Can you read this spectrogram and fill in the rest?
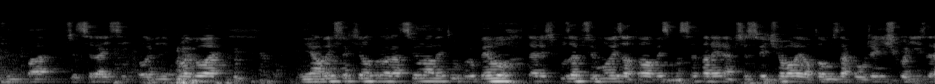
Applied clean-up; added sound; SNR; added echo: classical method WPE with log-MMSE.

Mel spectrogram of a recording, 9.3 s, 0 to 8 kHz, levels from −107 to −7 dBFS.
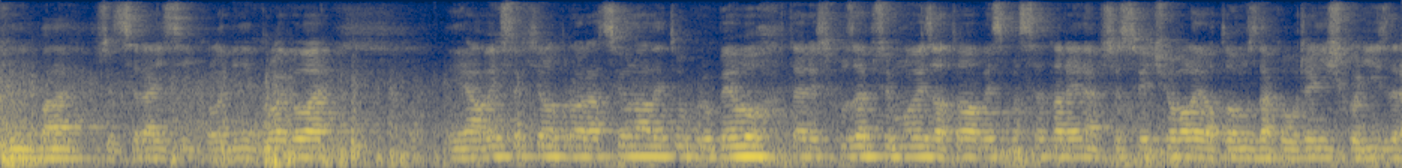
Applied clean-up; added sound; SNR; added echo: none; Thunder; 8 dB; reverberation time 0.6 s.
